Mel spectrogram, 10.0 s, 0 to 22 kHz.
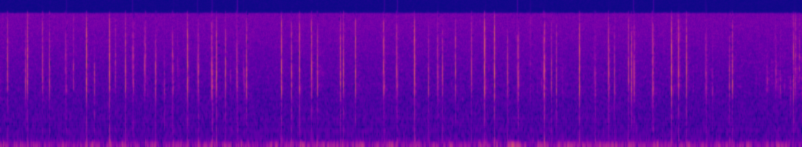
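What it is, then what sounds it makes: Full cardboard chocolate box. A full red Lindor cardboard chocolate box, held in both hands, is tapped on its edge with long nail tips. The result is a steady run of short, dry, bright clicks with almost no ring, centered around 2.2 kHz, over a faint low rumble.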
